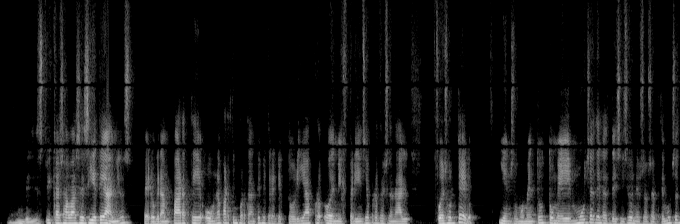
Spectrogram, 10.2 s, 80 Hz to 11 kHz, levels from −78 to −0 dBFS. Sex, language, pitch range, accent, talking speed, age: male, Spanish, 115-145 Hz, Colombian, 195 wpm, 30-49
